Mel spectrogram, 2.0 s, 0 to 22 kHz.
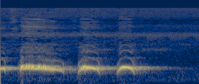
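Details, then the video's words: Single phrase from a spotted dove (tekukur): a long wavering coo followed by two short rounded coos, fading out at the end. "Suara Burung Tekukur Kuk 2 Gacor"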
